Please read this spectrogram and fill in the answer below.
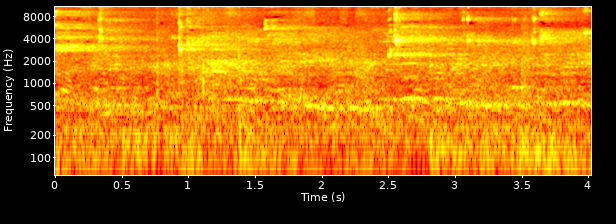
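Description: A basketball being dribbled on a hardwood gym floor, heard among the general din of a large gymnasium with faint background voices.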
